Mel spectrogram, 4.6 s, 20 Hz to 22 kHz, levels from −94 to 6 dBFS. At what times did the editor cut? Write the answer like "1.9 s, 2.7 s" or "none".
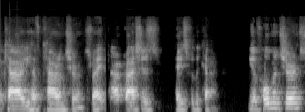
1.6 s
